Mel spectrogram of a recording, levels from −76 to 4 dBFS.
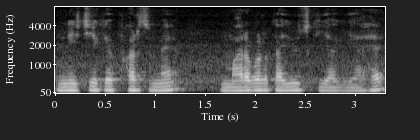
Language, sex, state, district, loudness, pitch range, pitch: Hindi, male, Jharkhand, Deoghar, -19 LUFS, 110-120 Hz, 115 Hz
